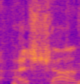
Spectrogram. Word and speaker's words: Etienne: We have not been disappointed by the play of Trevor Ashan, the little brother of Travis Etienne, pronounced Etienne, everywhere else in the country, but in South Louisiana where we say Trevor Ashan.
